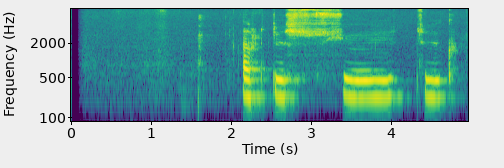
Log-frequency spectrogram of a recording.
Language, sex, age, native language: Icelandic, female, 9, Icelandic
